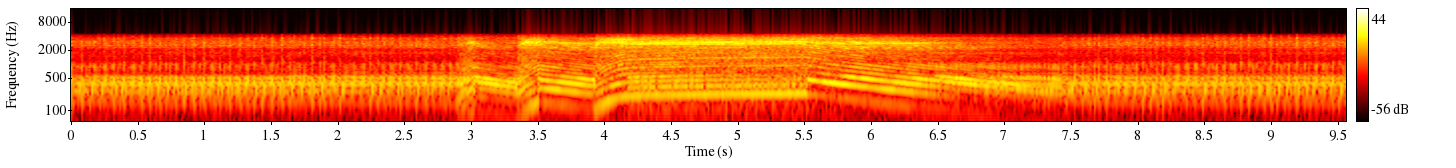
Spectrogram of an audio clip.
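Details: Ported Stihl 038 Magnum chainsaw near wide-open throttle at about 14,100 rpm, high steady scream slightly soft and burbly at the top; high-speed needle about 3/8 turn, set super rich deliberately for break-in.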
